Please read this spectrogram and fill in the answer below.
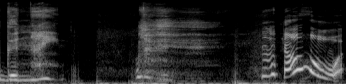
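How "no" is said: high, louder indignant protest; mock outrage. Girlfriend accusing her partner of laughing, mock outraged. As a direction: call them out in playful fury.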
